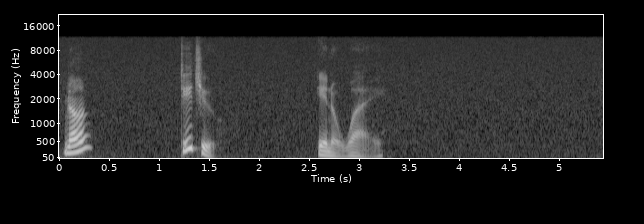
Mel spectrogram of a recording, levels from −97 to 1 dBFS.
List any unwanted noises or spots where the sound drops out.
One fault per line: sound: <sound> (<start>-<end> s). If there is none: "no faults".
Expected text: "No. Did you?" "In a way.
no faults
